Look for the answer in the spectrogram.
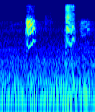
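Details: Calling female yellow-bellied seedeater, a sound played to get males singing: two high, squeaky, slightly buzzy notes under a second apart, the first ending in a falling sweep, followed by a softer trailing note.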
